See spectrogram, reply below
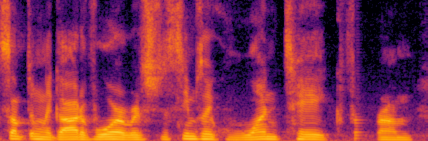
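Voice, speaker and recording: A man's voice: mid-range voice, level tone, moderate pace, fairly bright tone, no room sound. Man, podcast guest, casual chat, hesitant, restarts sentences, dry sound.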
